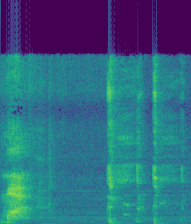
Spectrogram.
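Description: A person coughs: a rough burst at the start, then three short, sharp coughs in quick succession, loud and throaty.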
